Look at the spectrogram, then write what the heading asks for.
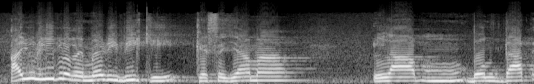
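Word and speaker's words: Beeke: Así que yo también quiero recomendar ese libro de Mary Vicky acerca de ese tema. Vicky se escribe B de burro, E-E-K-E.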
